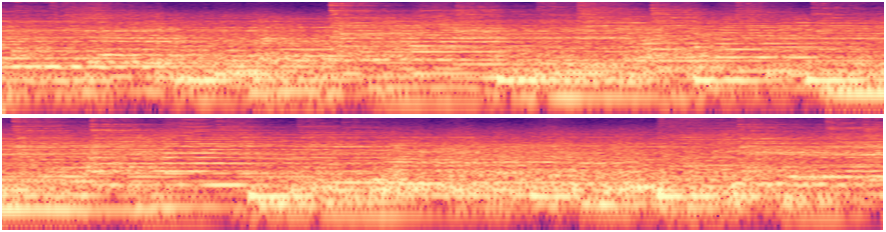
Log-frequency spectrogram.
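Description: Live band playing at rehearsal: congas, drum kit, guitar, keyboard and saxophone, going on steadily through amplifiers with a repeating bass figure.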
